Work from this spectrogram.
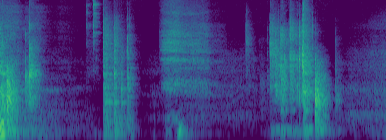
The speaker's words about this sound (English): Um, so uh, let's go. Um, roll those dice. Ooh.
